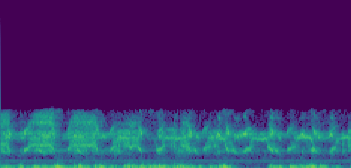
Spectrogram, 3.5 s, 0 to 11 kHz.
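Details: During ringing of peregrine falcons at Trzebież, Poland, on 13 May 2019, grating, wailing calls come in short bursts with brief gaps, over low thuds.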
